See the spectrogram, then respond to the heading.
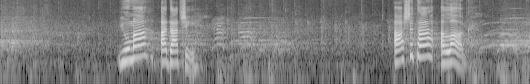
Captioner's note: applause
